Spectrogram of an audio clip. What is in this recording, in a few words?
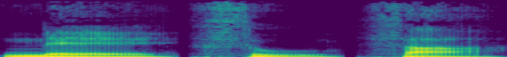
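"nethutha", concatenated syllables; Affixing experiment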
